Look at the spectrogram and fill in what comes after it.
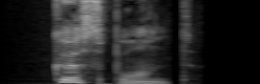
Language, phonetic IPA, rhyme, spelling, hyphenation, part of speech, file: Hungarian, [ˈkøspont], -ont, központ, köz‧pont, noun, Hu-központ.ogg
- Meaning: center, central point, central office, headquarters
